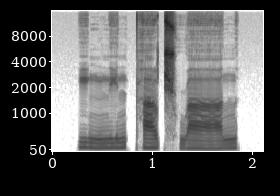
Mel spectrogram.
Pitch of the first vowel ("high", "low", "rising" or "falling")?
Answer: low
